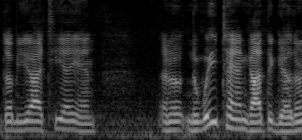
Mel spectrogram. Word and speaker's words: Witan: When a king died, there was something called the Witan. I think that's the right way to pronounce it. It's spelled W-I-T-A-N.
